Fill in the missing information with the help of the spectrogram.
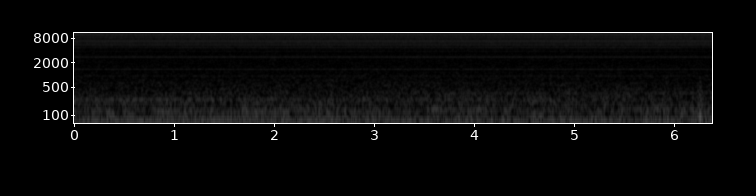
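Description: Steady hiss with a low hum and a few faint thin whine tones: the noise of an analogue videotape soundtrack with no programme on it.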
